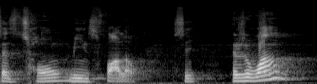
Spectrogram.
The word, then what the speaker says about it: 从: It's pronounced as 从 means follow.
